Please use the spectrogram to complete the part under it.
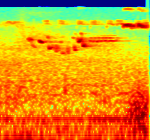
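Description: Birds sing in a garden with faint, high chirps and short tweets scattered over a low, steady background hum, quiet and somewhat distant, with no voices.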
